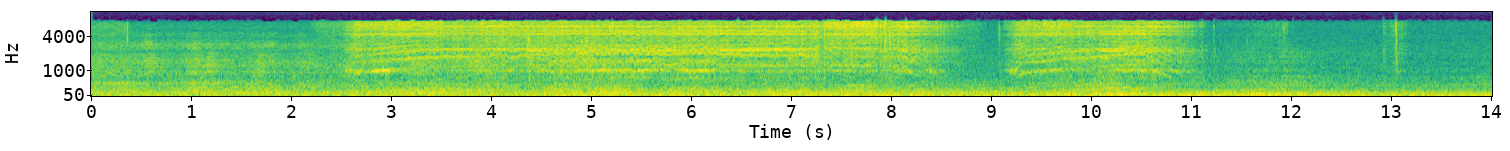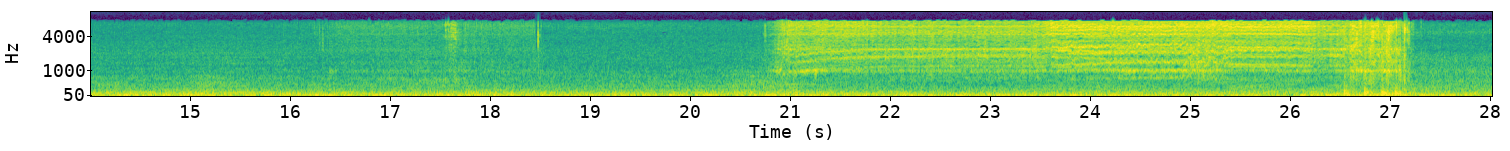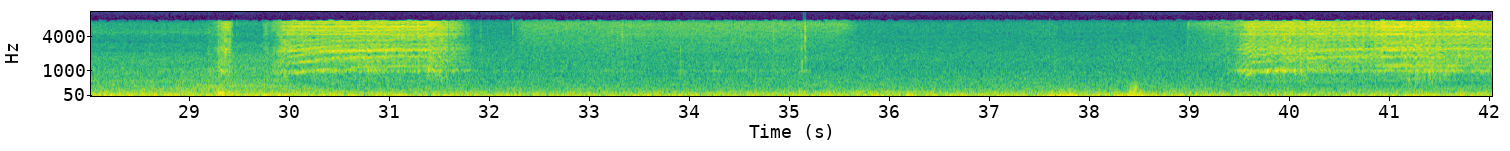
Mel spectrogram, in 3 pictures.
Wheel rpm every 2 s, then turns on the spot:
0, 100, 160, 150, 70, 40, 0, 0, 10, 0, 80, 160, 160, 80, 10, 90, 10, 10, 0, 30, 160.
10-12 16-18 32-36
